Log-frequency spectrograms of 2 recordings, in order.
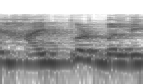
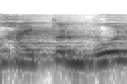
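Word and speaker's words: hyperbole: कि इस कविता में हाइपरबली का इस्तेमाल हुआ है। अभी कुछ लोग इसको हाइपरबोल बोलते हैं, दैट इज रॉन्ग। इसका जो करेक्ट प्रोनाउंसिएशन है दैट इज हाइपरबली।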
